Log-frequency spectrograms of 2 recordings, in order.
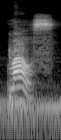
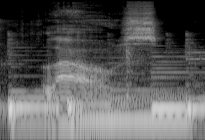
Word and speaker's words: Laos: Laos. Laos. Laos. Just like the bug.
